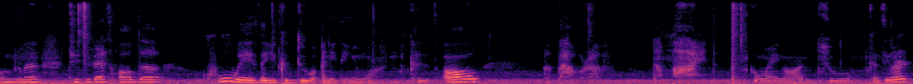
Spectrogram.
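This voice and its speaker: A woman's voice: medium pitch, background noise. A woman in her twenties from Iran, chatting casually and bluntly while doing her makeup, giving motivational pep talk. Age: 20s. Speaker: beauty vlogger. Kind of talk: casual get-ready-with-me chat.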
